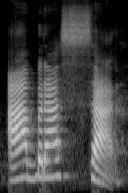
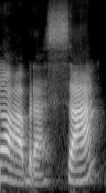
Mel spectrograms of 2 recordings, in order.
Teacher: Yo pronuncio abrazar con sonido de S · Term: cesseo con S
